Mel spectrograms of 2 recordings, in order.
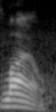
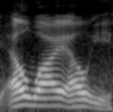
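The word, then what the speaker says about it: Lisle: And the other one is the place for the city name of where the Morton Arboretum is just pronounced Lyle, like Lyle.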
